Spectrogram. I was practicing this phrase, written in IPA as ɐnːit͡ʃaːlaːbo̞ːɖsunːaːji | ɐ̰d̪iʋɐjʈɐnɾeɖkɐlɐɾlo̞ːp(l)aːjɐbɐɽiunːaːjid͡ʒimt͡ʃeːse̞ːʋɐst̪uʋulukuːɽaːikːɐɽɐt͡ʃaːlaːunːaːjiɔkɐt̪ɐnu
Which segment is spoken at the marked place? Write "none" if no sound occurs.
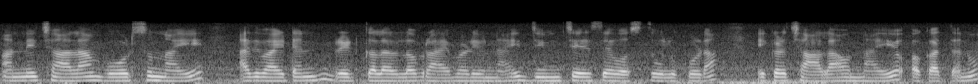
ɾ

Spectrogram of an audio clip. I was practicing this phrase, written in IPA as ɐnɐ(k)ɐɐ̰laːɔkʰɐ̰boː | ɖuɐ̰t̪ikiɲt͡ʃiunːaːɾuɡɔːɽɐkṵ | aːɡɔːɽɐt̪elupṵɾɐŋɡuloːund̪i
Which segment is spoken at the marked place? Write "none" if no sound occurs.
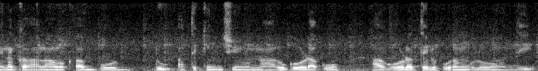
k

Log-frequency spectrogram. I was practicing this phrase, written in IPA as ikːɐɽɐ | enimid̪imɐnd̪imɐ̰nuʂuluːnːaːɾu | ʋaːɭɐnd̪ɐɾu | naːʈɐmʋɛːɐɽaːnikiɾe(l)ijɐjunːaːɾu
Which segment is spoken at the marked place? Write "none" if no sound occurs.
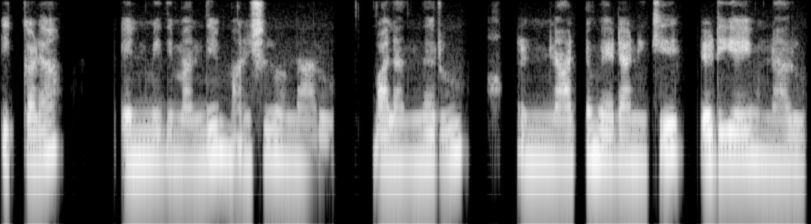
ɽ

